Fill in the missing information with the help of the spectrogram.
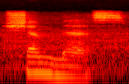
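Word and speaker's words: شمّاس: Wal-mim al-mushaddada, the mim in this word has a shadda. So the correct pronunciation of this name is Shammas.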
